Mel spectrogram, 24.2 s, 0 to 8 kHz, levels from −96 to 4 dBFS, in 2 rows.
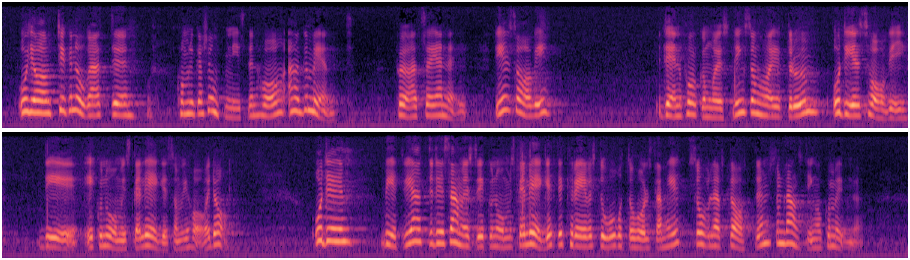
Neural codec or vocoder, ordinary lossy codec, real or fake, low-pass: none; AAC, 48 kbps; real; 7.2 kHz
